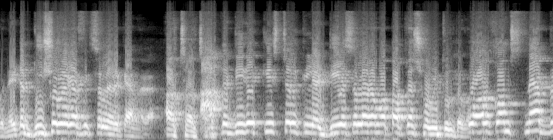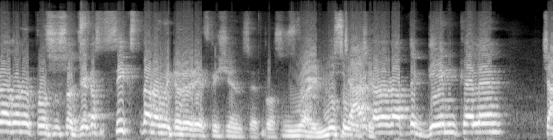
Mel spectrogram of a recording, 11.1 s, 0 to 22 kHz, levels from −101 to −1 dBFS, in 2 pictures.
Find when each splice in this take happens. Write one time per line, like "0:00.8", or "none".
0:04.6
